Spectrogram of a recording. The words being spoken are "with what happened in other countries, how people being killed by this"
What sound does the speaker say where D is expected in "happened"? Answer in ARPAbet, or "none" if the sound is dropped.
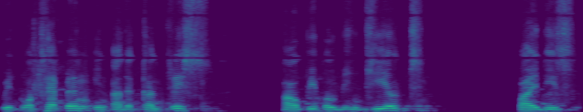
none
